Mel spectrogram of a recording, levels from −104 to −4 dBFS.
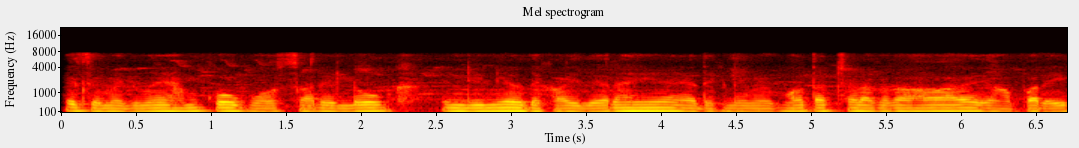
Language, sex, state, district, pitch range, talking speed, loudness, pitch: Hindi, male, Chhattisgarh, Balrampur, 110-115 Hz, 225 wpm, -39 LUFS, 115 Hz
